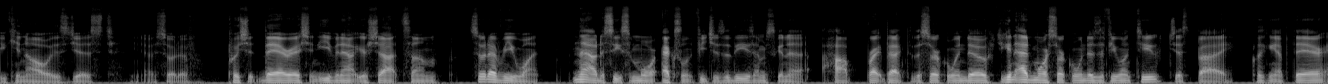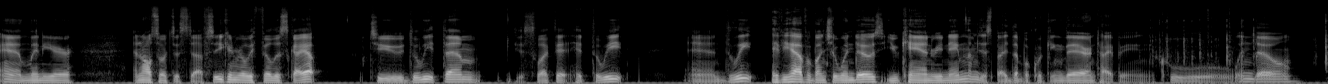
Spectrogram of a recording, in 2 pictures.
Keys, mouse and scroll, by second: 3.7 click, 5.5 click, 8.6 click, 11.2 click, 13.1 click, 16.5 click, 19.1-19.5 scroll down 1, 19.5 click, 20.2-20.8 scroll up 1, 21.2 click, 21.9-22.3 scroll down 1, 22.3 click, 24.5-26.5 typing.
